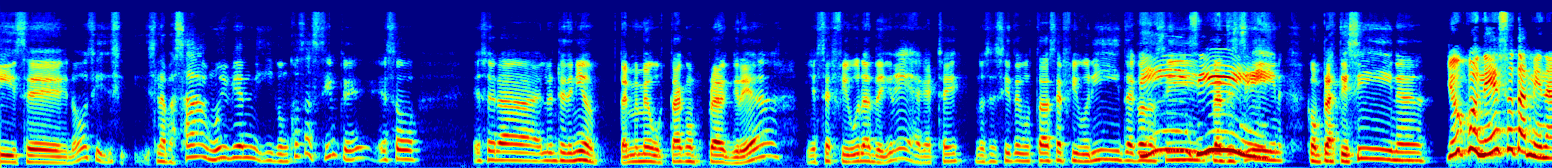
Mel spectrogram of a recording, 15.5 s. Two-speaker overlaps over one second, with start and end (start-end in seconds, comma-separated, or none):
11.4-12.8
